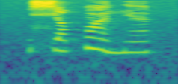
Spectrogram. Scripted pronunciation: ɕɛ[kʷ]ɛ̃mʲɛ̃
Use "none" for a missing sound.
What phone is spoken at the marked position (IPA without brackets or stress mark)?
qʷ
